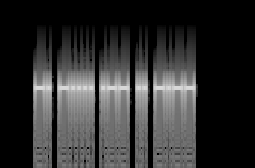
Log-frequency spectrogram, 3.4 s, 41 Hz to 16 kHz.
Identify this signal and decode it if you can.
Morse code, heard as a keyed tone, about 32 wpm, 700 Hz. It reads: N6WIY
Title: USA Call Signs - 5 Characters - 2x Character Spacing - 30wpm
